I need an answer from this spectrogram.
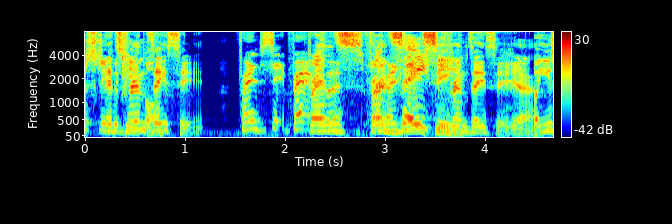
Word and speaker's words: Franzese: I was gonna say because it rhymes with Scorsese. Franzese.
